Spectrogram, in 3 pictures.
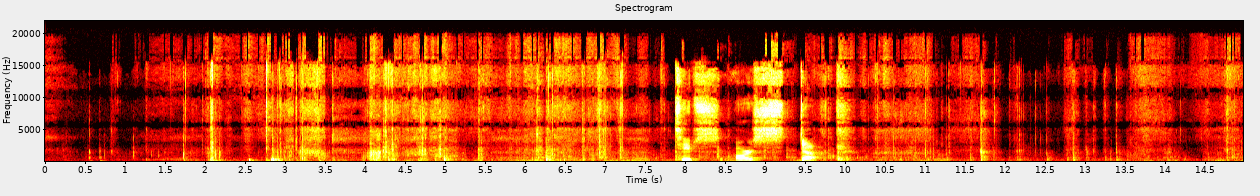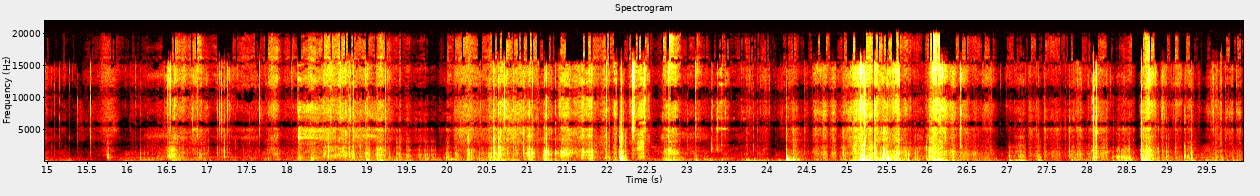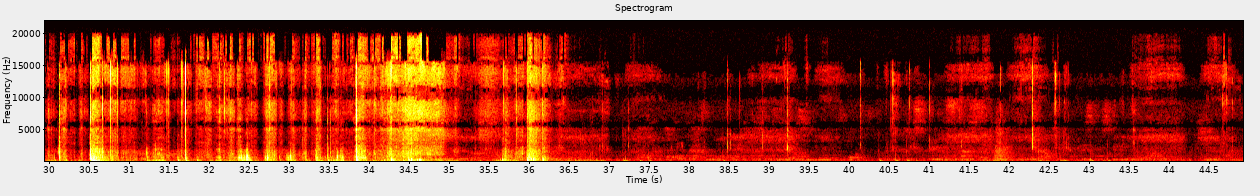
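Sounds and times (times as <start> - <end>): packaging crackling and scraping: 1.6 - 7.8, 9.4 - 36.4.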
